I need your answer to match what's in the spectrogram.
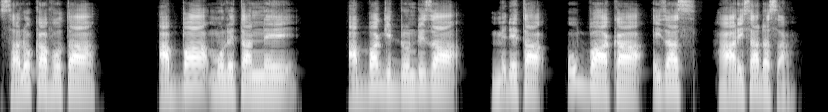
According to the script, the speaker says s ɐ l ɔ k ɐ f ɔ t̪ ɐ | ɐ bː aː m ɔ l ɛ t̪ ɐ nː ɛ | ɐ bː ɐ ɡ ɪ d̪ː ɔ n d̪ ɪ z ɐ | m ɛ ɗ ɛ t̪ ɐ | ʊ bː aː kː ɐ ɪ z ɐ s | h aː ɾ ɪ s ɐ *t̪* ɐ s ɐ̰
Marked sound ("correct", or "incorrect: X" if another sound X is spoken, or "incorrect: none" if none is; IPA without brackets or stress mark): incorrect: d̪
